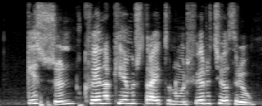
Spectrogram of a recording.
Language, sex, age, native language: Icelandic, female, 20-29, Icelandic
